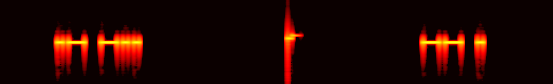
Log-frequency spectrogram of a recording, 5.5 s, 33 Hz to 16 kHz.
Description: Morse code, heard as a keyed tone, about 22 wpm, 700 Hz. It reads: AD ME
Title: Two Letter Words - 22wpm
